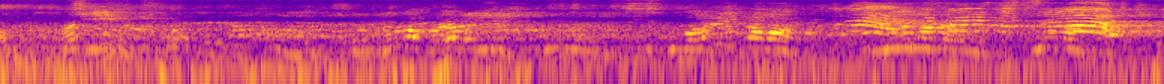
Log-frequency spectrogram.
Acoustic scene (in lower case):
park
